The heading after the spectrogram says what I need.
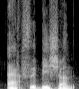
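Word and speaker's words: exhibition: 전시회라는 뜻을 가진 단어 exbition exbition이 단어가 있는데요 앞에 있는 e x 여기에서이는 xx 이렇게 발음해 주시면 되고요 자 x 다음에 h h 발음되지 않죠 그리고 아가 2로 발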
